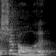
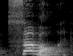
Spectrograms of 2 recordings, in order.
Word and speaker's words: shibboleth: of it is that they told them to say shibboleth, and then they would say suboleth without the sh. So it wasn't sh, it was just s.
